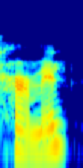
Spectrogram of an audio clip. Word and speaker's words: German: And right after graduation, my boyfriend, his name was Herman, or German. It's spelled G-E-R-M-A-N, but pronounced Herman.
